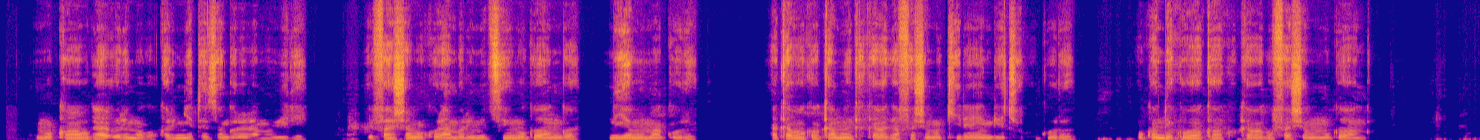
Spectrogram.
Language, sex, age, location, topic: Kinyarwanda, male, 25-35, Kigali, health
